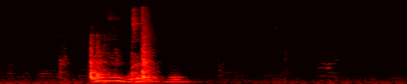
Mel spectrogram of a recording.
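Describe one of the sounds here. A plastic container is set down with a light knock on a hard counter.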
